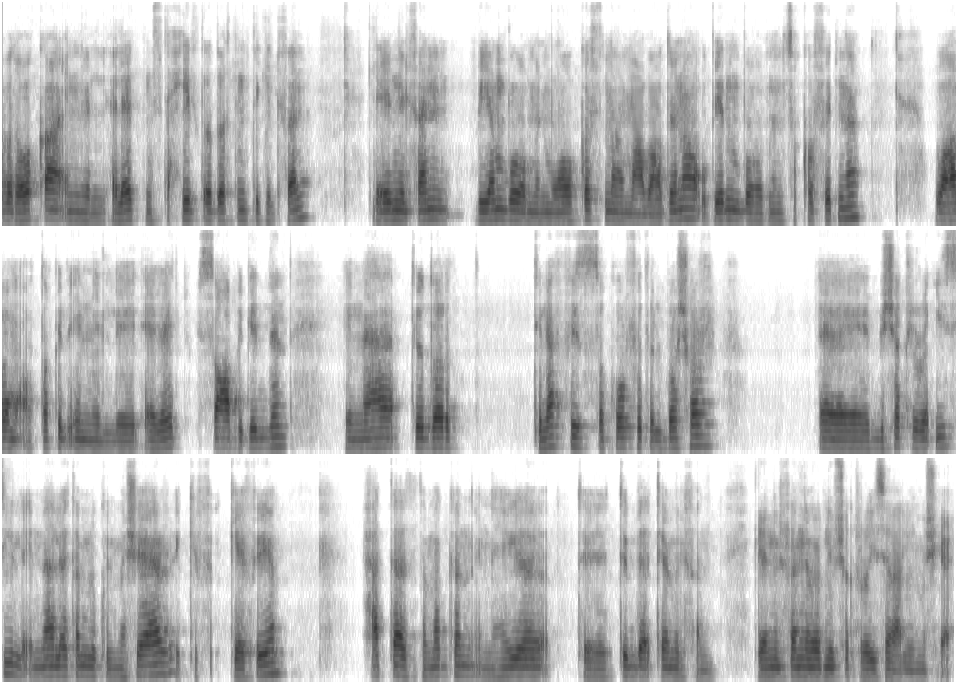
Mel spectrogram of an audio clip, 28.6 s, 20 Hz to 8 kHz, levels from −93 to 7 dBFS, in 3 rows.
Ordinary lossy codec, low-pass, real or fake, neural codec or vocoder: none; none; fake; codec, 16 kHz, 8 kbps, FreqCodec, smaller model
